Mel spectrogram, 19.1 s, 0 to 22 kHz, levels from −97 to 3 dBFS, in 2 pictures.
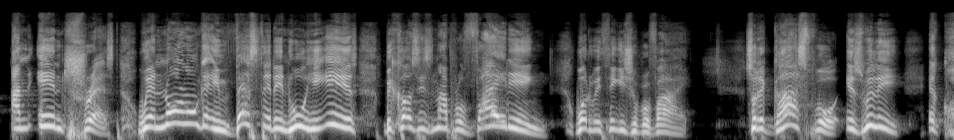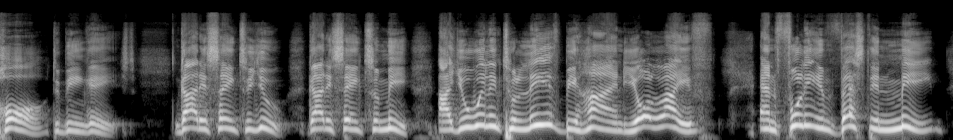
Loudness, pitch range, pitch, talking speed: -17 LUFS, 210-275 Hz, 235 Hz, 165 wpm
